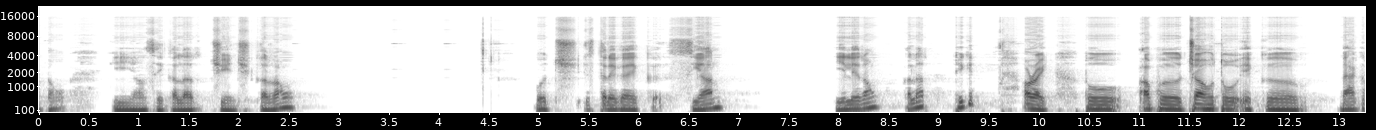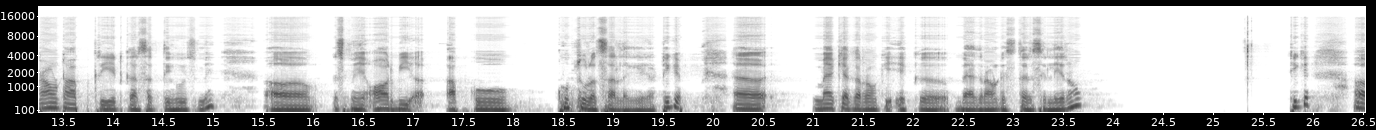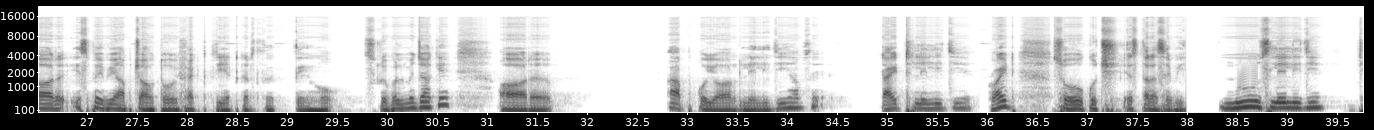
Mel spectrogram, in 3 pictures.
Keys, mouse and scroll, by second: 10.0 click, 10.5 scroll down 1, 14.3 click, 14.4 alt+click, 21.0 click, 21.1 alt+click, 27.0 click, 27.0 alt+Left, 29.7 alt+Left, 29.7 click, 32.8 alt+click, 35.1 alt+click, 38.3 alt+click.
